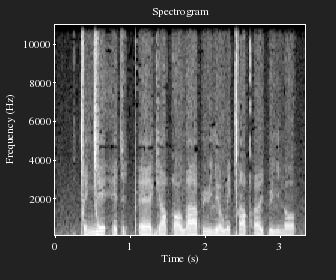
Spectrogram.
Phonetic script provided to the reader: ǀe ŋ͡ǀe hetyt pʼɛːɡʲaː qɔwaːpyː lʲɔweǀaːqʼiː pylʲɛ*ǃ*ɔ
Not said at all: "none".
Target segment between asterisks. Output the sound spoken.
n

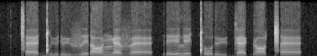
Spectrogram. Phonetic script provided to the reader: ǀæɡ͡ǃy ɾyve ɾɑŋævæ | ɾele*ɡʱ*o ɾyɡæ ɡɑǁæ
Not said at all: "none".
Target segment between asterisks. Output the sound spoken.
ǃ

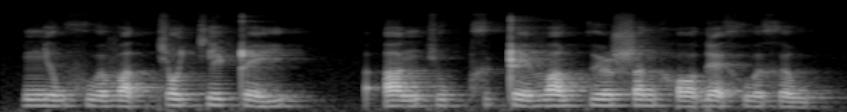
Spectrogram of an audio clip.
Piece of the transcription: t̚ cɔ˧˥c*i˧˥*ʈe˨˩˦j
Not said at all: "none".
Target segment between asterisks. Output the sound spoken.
i˧˥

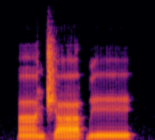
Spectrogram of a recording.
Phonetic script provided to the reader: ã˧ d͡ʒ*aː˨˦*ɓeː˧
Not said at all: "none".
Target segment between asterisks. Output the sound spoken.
aː˨˦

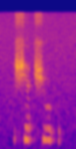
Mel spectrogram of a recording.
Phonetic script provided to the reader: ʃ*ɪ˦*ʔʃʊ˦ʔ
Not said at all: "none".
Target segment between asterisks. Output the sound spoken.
ɛ˦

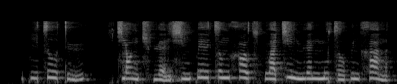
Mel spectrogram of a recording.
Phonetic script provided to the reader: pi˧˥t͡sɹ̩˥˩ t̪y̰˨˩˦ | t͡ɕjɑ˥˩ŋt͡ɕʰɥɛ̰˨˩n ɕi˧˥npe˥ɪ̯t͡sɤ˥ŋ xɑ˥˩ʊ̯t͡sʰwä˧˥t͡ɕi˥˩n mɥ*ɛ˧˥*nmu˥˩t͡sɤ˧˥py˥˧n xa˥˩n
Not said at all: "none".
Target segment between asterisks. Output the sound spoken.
ɛ˥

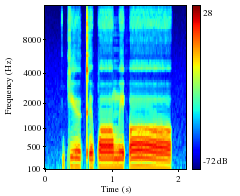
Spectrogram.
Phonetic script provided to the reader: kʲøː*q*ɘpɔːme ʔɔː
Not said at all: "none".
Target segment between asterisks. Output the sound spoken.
kʼ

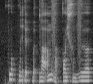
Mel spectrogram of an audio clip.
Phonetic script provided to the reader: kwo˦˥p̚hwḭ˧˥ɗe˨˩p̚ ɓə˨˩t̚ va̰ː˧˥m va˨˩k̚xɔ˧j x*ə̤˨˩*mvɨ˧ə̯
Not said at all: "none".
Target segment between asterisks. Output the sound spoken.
ə̤˨˩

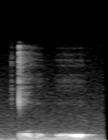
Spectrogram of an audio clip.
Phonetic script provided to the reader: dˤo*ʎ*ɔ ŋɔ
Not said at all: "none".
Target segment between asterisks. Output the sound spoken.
l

